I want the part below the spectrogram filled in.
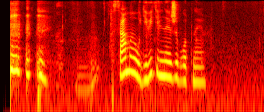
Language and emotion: Russian, neutral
